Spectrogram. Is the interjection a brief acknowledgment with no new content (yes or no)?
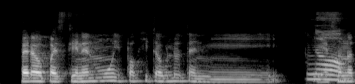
no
